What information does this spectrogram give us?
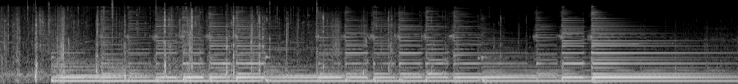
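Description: Hoofbeats of a horse being ridden away by its rider, a steady clip-clop of many regular hoof strikes carrying over sustained droning musical tones that run through the whole passage.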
